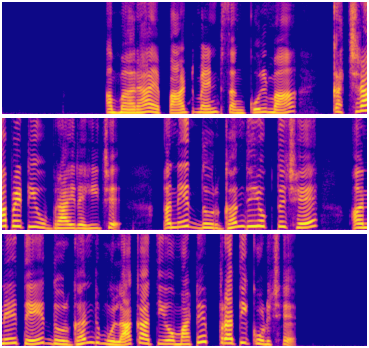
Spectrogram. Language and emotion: Gujarati, disgusted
